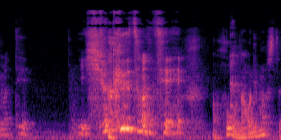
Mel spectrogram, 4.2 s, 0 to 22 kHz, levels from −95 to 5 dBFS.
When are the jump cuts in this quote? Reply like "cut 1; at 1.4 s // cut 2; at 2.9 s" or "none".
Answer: none

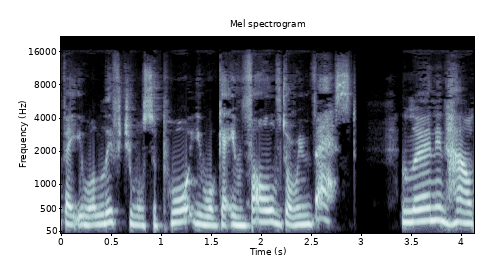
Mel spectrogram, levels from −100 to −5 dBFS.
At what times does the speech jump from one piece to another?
cut 1; at 2.9 s

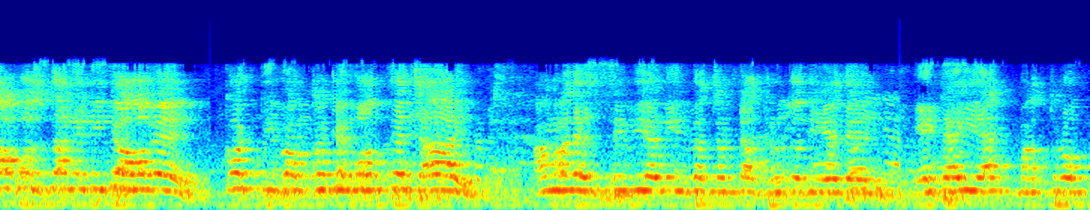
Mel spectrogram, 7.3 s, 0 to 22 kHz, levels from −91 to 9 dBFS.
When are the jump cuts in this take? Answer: cut 1; at 1.4 s // cut 2; at 6.0 s

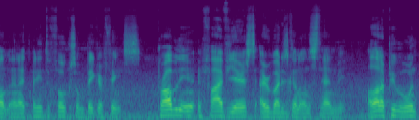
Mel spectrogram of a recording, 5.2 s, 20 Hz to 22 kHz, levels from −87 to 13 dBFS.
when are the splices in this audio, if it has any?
cut 1; at 1.9 s

